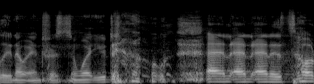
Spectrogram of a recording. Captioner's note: laughs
